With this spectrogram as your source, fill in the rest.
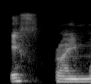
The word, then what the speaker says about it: f prime: By the way, the slope of f of x at x is equal to a is denoted by f prime of a. We pronounce this as f prime.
